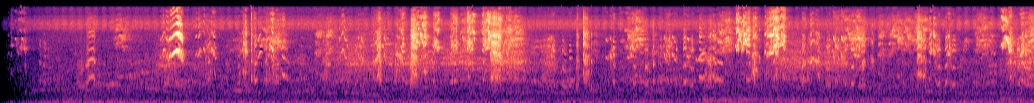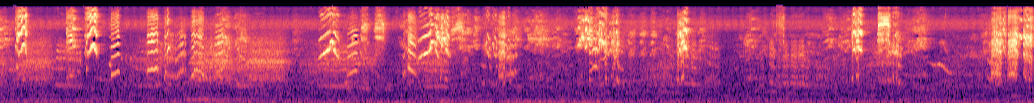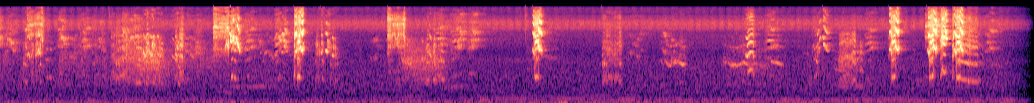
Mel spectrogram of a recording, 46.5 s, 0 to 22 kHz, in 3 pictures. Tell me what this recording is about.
Lorikeet Parrot Calls, Ensemble, A
Raw audio from within the 'Lorikeet' enclosure at Jacksonville Zoo in Florida. You can also hear deep squawks from another enclosure in the distance.
An example of how you might credit is by putting this in the description/credits:
The sound was recorded using a "H1 Zoom recorder" on 22nd August 2017.
bird, parrot, zoo, group, birds, lorikeet, ensemble, calls, calling, call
